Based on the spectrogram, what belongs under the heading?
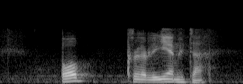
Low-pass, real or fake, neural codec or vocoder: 5.4 kHz; fake; codec, 16 kHz, 0.5 kbps, X-Codec, HuBERT features, trained on general audio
